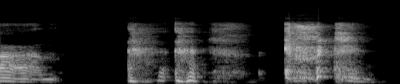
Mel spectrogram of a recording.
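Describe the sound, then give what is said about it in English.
Harsh coughing from a person with allergies: several rough, loud bursts in quick clusters after a brief voiced throat sound, with no talk. “sorry, guys, I had a cough.”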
